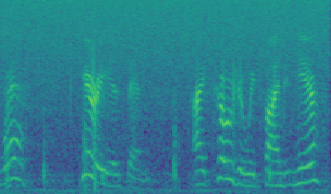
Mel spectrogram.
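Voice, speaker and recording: A woman's voice: mid-range voice, lively intonation, unhurried, natural voice. An actress playing a villain's confident female accomplice in a 1940s radio drama. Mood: quietly pleased. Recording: noisy old radio recording.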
